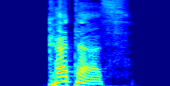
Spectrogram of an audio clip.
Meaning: genitive of Kötter
- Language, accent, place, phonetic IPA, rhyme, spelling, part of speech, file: German, Germany, Berlin, [ˈkœtɐs], -œtɐs, Kötters, noun, De-Kötters.ogg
